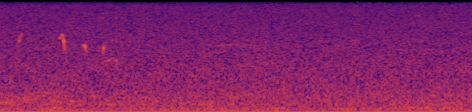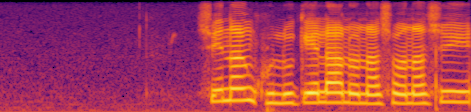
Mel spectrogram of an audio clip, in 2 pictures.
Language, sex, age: Tsonga, female, 22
